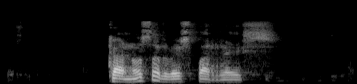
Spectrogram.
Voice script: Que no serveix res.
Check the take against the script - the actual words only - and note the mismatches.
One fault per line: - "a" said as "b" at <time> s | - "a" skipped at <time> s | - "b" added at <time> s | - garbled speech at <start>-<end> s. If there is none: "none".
- "per" added at 2.0 s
